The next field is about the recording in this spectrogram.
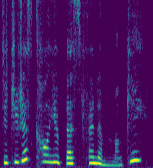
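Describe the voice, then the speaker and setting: A woman acting out a perky young female wizard in a fan fiction story, fairly high in pitch. She teases playfully and encourages earnestly, with a quick-witted delivery in a dry, close sound. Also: big pitch swings, a little mellow, dry recording. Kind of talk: fan fiction character reading.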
